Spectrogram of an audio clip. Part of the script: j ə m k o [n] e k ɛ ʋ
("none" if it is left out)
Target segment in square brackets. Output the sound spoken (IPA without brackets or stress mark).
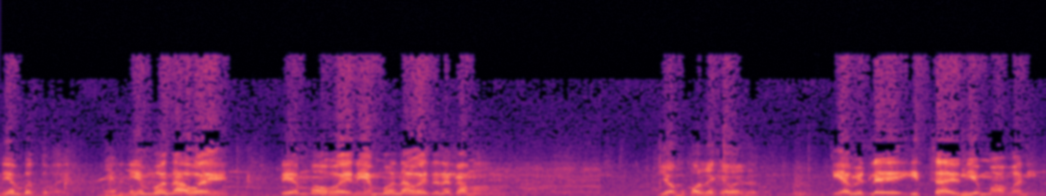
n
